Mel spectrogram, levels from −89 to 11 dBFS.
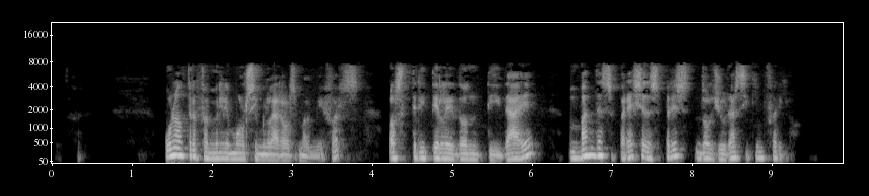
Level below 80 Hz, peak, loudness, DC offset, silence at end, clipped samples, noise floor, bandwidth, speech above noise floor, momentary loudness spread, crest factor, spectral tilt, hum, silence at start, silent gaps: -50 dBFS; -2 dBFS; -20 LUFS; under 0.1%; 0.7 s; under 0.1%; -82 dBFS; 8 kHz; 62 dB; 10 LU; 20 dB; -5 dB/octave; none; 1.45 s; none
